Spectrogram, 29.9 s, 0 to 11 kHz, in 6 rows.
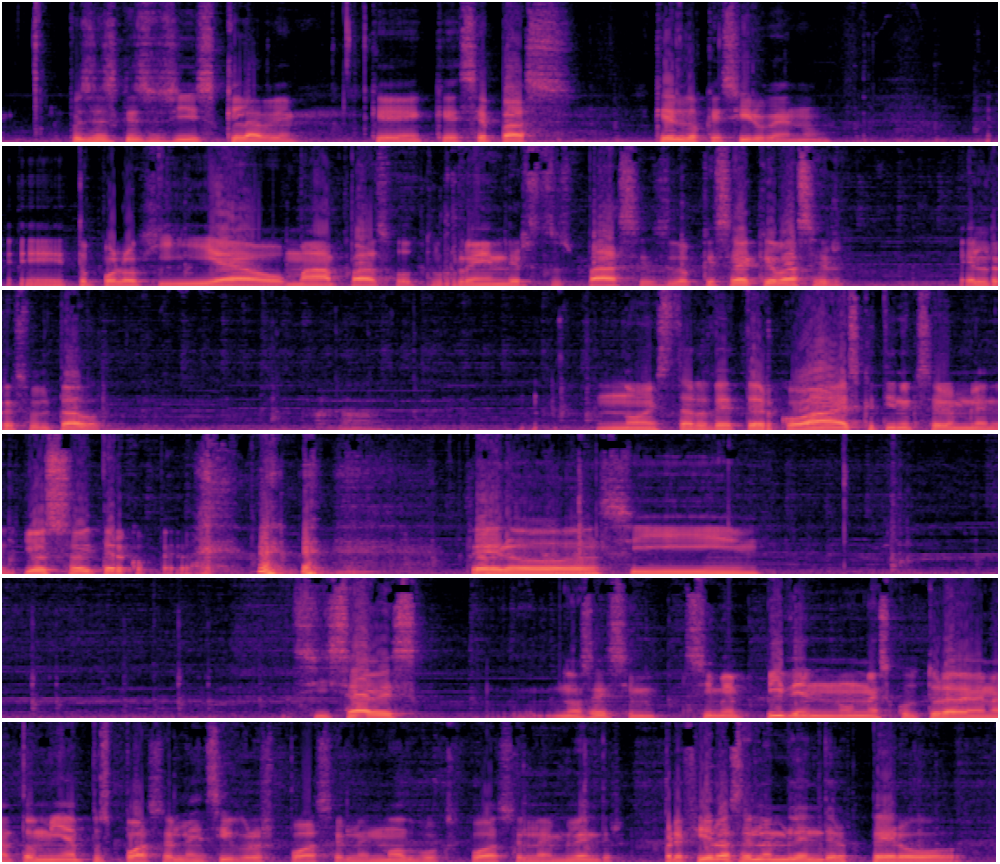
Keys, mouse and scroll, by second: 1.3 middle click, 5.6 middle click, 5.9 shift+middle click, 6.7-7.1 scroll up 2, 7.1 shift+middle click, 8.1 shift+middle click, 8.2 middle click, 8.5 shift+middle click, 8.9 middle click, 9.0 click, 10.2 middle click, 10.6 shift+click, 10.8 shift+click, 11.0 shift+click, 11.3 middle click, 12.5 scroll down 1, 12.7 ctrl+z, 13.7 z, 16.4 shift+middle click, 16.6 middle click, 16.9 f, 17.0 click, 17.7 middle click, 17.8 shift+space, 19.6 space, 19.7 f, 19.8 click, 20.0 f, 20.2 click, 20.5 middle click, 20.8 f, 21.0 click, 21.2 middle click, 21.9 ctrl+click, 23.2 click, 23.3 middle click, 28.1 shift+middle click, 29.1 middle click, 29.2 middle click, 29.6 shift+middle click.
